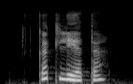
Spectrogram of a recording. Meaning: 1. meat patty 2. cutlet, pork chop 3. bomb, a large sum of money
- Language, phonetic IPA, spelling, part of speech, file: Russian, [kɐtˈlʲetə], котлета, noun, Ru-котлета.ogg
